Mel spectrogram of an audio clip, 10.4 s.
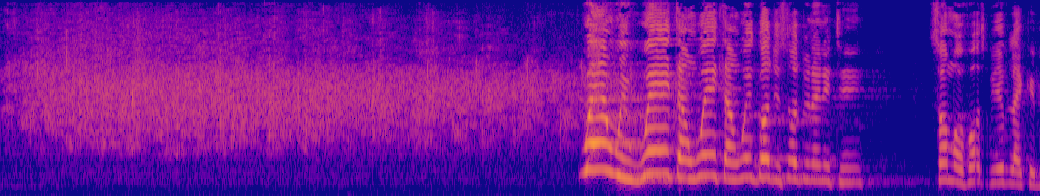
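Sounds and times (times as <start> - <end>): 
audience clapping: 0.0 - 7.1
speech: 6.1 - 8.7, 9.3 - 10.3.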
